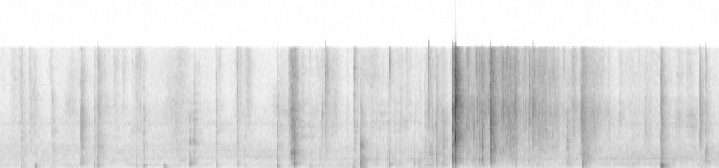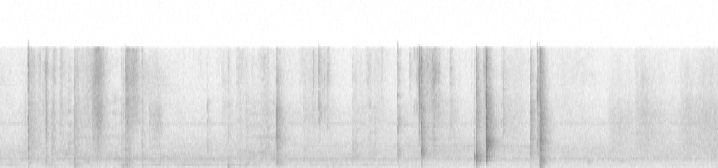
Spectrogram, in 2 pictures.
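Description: Trading cards and their plastic sleeves being handled: scattered light clicks and crinkles, with a louder flurry about six seconds in and another near the end.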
